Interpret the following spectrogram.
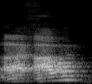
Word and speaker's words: hour: ऑनर, HONOUR, ऑनर, H silent है, सम्मान, HOUR, आवर, घंटा, यह साइलेंट है।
